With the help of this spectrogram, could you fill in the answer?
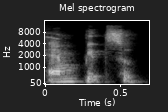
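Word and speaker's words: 鉛筆: Nah, kalau N di sini bacanya jadi M pitsu.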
